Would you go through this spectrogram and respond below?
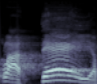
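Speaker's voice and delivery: PLATEIA drawn out on an open ÉI; slow "pla-TÉI-a" with a wide open e; open diphthong, stressed. Shown as a demonstration. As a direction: lean long on the open TEI of PLATEIA. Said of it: "por isso que o ditongo é aberto".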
